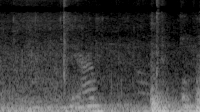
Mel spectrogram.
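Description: People's voices talking in the background over a low, steady rumble of room noise, with a louder stretch of speech near the end.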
